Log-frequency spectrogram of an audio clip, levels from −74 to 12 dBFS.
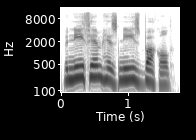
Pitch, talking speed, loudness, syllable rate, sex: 185 Hz, 170 wpm, -15 LUFS, 4.2 syllables/s, female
